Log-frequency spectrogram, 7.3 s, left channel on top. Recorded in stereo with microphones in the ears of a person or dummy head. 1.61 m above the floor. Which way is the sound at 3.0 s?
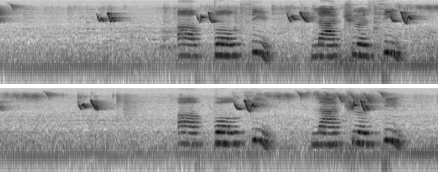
50° left (ahead or behind).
